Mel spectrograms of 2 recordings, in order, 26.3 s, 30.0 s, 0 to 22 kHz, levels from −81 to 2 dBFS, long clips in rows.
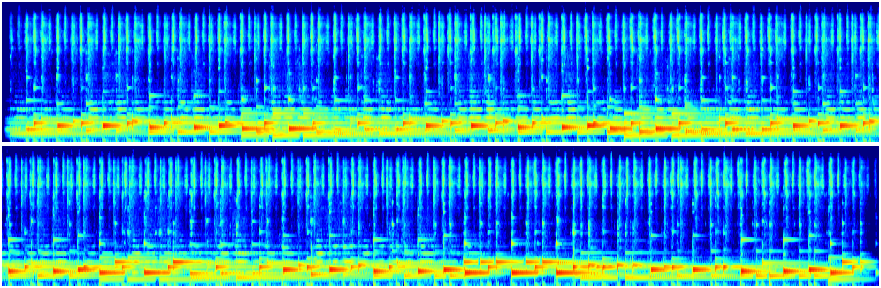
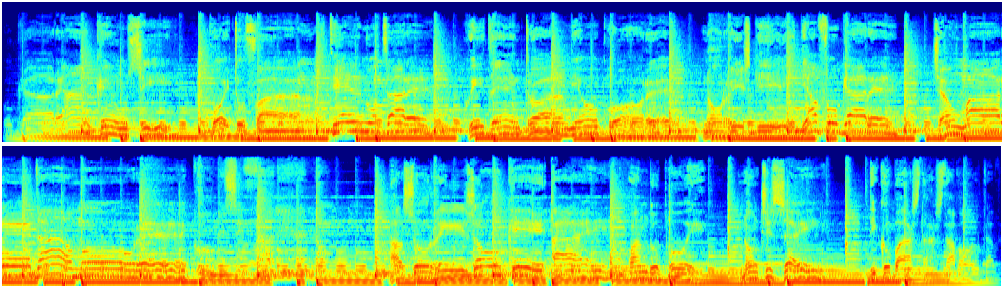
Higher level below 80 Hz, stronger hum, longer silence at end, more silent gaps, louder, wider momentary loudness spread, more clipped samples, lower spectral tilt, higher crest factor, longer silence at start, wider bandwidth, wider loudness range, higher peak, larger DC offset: second, -50 dBFS vs -22 dBFS; neither; about the same, 0.05 s vs 0.1 s; neither; second, -21 LUFS vs -15 LUFS; about the same, 6 LU vs 5 LU; neither; about the same, -5 dB/octave vs -5.5 dB/octave; about the same, 16 dB vs 14 dB; about the same, 0.05 s vs 0.05 s; first, 18.5 kHz vs 16.5 kHz; about the same, 3 LU vs 2 LU; second, -4 dBFS vs 0 dBFS; neither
